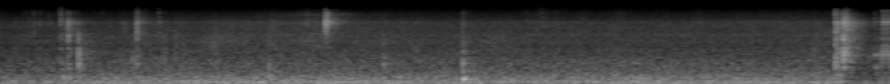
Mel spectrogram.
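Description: Faint, scattered metal clicks of a small screwdriver working the tripod-socket screws out of a Kodak Retina IIIC's body casting, with one sharper click near the end, over a steady low hum.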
